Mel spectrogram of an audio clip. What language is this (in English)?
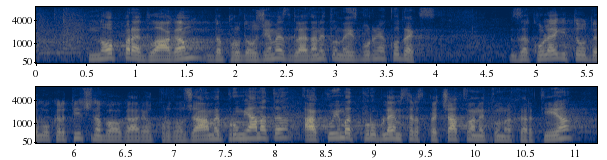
Bulgarian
